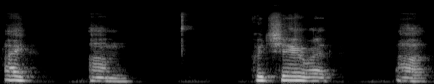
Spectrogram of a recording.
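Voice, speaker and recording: Higher-voiced man with a South African accent, workshop leader, halting and hesitant delivery. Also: a little mellow, slight background noise. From Canada. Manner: halting, hesitant, many fillers and restarts. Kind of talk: personal account in group discussion.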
